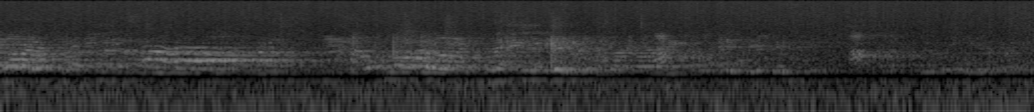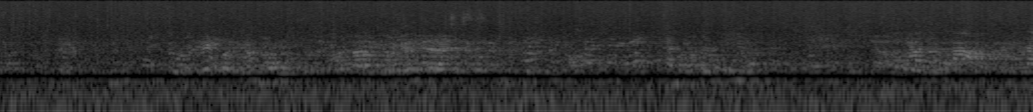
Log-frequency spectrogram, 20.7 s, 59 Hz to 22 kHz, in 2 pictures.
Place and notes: {"title": "Ascolto il tuo cuore, città. I listen to your heart, city. Several chapters **SCROLL DOWN FOR ALL RECORDINGS** - Round midnight March 25 2020 Soundscape", "date": "2020-03-25 23:35:00", "description": "\"Round midnight March 25 2020\" Soundscape\nChapter XXII of Ascolto il tuo cuore, città, I listen to your heart, city\nWednesday March 25th - Thursday 26nd 2020. Fixed position on an internal terrace at San Salvario district Turin, fifteen days after emergency disposition due to the epidemic of COVID19. Same position as previous recording.\nStart at 11:35 p.m. end at 00:21 a.m. duration of recording 45'36''.", "latitude": "45.06", "longitude": "7.69", "altitude": "245", "timezone": "Europe/Rome"}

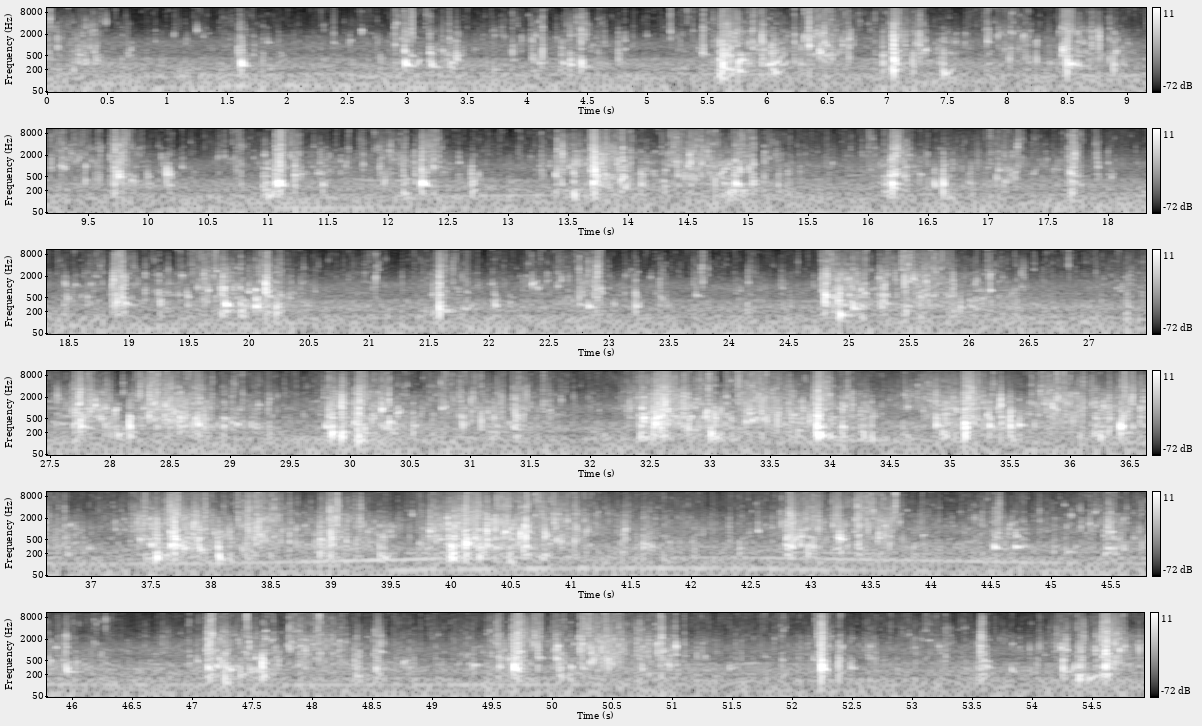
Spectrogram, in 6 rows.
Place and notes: {"title": "Asker, Norway, between the stones", "date": "2013-08-13 12:20:00", "latitude": "59.85", "longitude": "10.50", "altitude": "9", "timezone": "Europe/Oslo"}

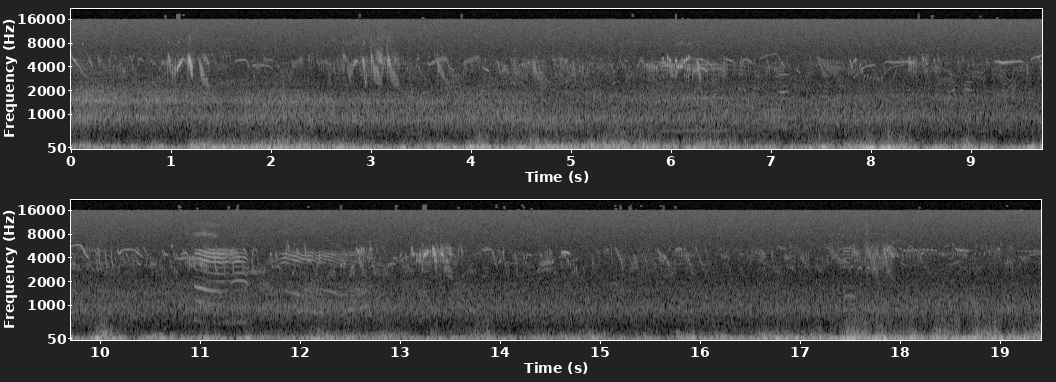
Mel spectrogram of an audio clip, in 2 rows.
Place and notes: {"title": "Woodhenge, Durrington, UK - 046 Birds, cars, children", "date": "2017-02-15 13:15:00", "latitude": "51.19", "longitude": "-1.79", "altitude": "100", "timezone": "GMT+1"}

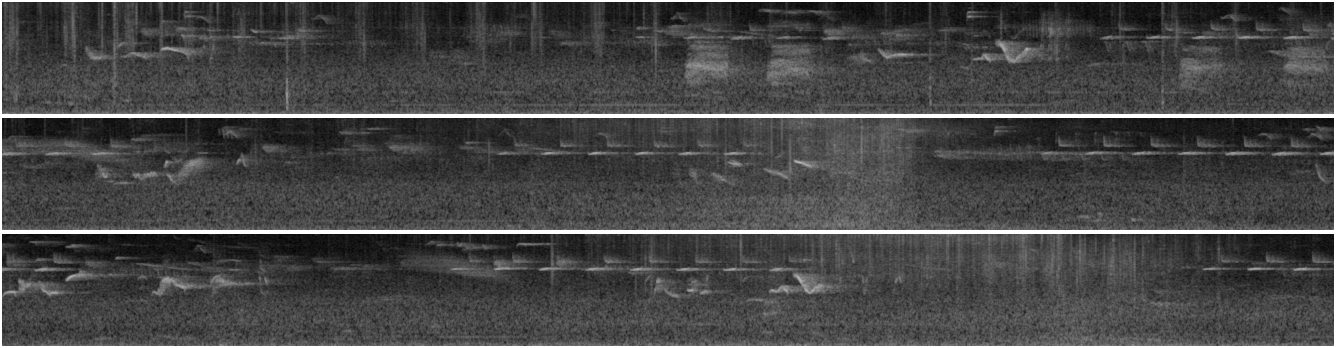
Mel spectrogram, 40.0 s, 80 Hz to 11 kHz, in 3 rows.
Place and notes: {"title": "Poznan, Golecin district, forest patch to Rusalka lake - spring birds and park strollers", "date": "2014-03-29 15:00:00", "description": "lots of bird activity in the park during first warm spring days. strollers walking here and there on a gravel path. bikes passing by.", "latitude": "52.42", "longitude": "16.89", "altitude": "73", "timezone": "Europe/Warsaw"}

